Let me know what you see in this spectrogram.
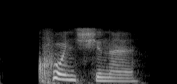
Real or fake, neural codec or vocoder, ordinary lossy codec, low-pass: fake; codec, 16 kHz, 4.8 kbps, FACodec; AAC, 24 kbps; 5.4 kHz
